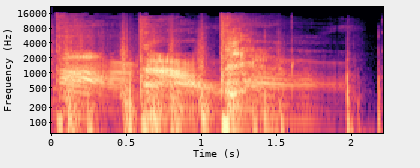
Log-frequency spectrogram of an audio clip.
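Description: A sword strikes a skeleton with sharp hits.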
